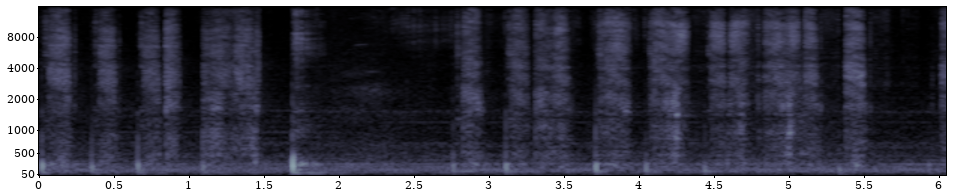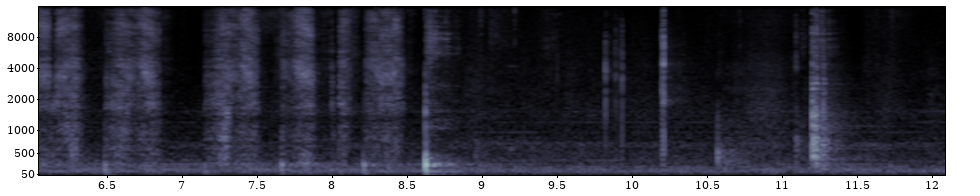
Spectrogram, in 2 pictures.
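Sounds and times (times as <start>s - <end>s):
marker writing on paper: 0.0s - 1.5s, 2.8s - 8.6s.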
